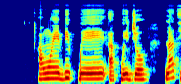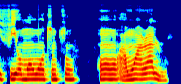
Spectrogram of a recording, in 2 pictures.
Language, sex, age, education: Yoruba, female, 15-29, tertiary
